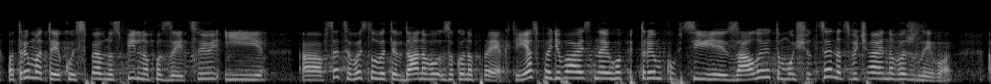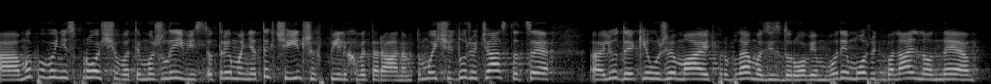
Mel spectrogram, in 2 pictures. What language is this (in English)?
Ukrainian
